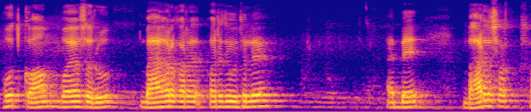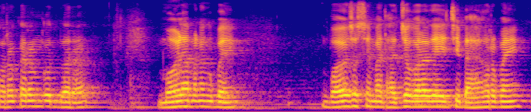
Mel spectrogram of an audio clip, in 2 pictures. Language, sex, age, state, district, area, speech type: Odia, male, 18-30, Odisha, Rayagada, urban, spontaneous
